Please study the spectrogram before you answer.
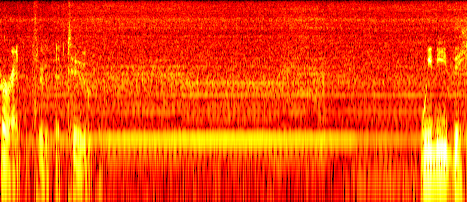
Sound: transformer humming intensifies

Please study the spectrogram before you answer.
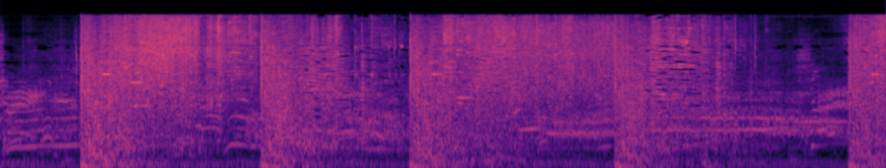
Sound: gun Shots

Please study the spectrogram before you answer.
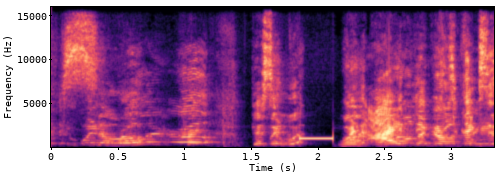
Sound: beep

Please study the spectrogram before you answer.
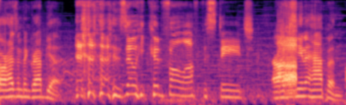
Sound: laughter

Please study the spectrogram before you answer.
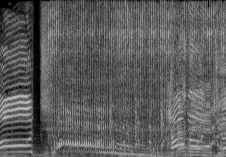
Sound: makes sputtering noises

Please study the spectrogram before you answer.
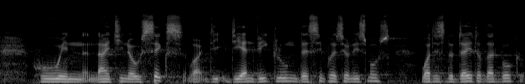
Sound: speaks in foreign language

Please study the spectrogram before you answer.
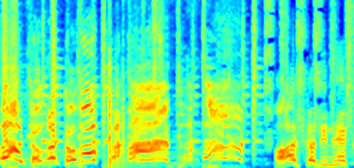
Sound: laughing

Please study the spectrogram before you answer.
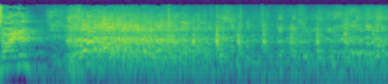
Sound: audience laughing

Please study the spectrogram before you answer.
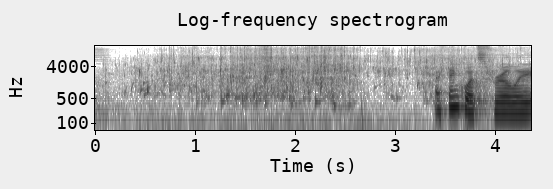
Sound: water splashing

